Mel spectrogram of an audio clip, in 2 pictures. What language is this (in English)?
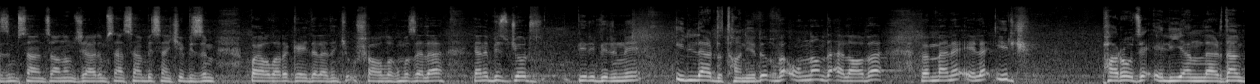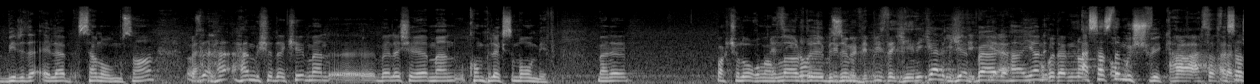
Turkish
